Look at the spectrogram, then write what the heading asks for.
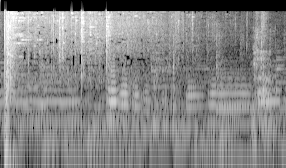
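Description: A glass bottle rings out with a sharp clinking strike at the start, followed by dense, bright shattering and tinkling glass that sustains for a few seconds, close and fairly loud, with no voices.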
